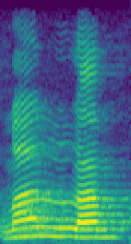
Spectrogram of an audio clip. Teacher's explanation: Di sini ada malam, ya, bukan manlam. Ada nun sukun bertemu dengan lam, dibaca malam, bukan manlam.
